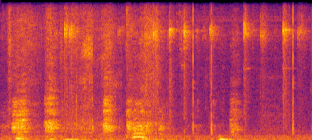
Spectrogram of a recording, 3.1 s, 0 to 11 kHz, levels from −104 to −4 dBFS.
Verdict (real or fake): real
